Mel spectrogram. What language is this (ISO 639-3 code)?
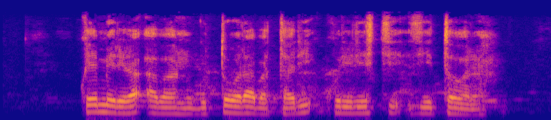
kin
